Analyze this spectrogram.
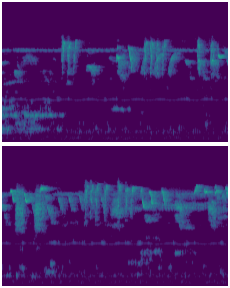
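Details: Female Red-whiskered Bulbul in breeding condition, calling excitedly. A fast, lively chatter of varied bright, warbling high notes runs in bursts across the clip. A faint steady hum sits underneath.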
